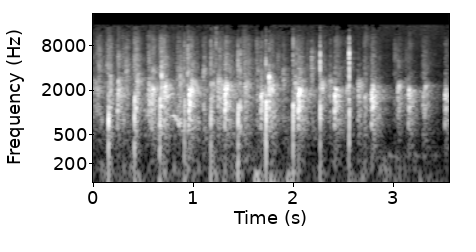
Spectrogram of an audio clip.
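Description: A small audience claps steadily, with dense, irregular hand claps filling the whole stretch. The applause is fairly quiet and slightly distant, and there is no talking over it.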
